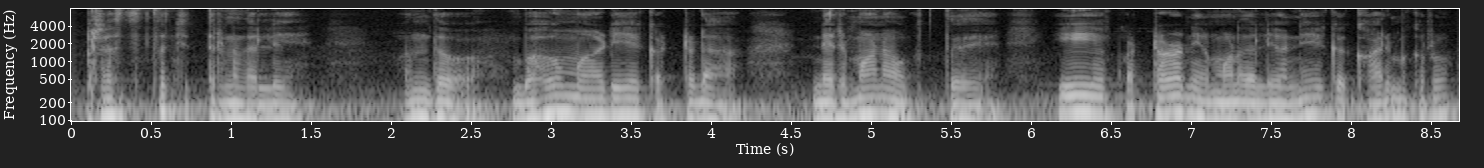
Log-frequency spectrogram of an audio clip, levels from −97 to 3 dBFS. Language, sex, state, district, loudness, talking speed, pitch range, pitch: Kannada, male, Karnataka, Shimoga, -25 LUFS, 85 wpm, 95-120 Hz, 105 Hz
